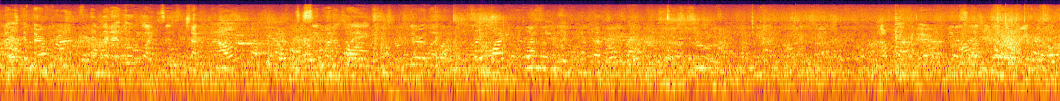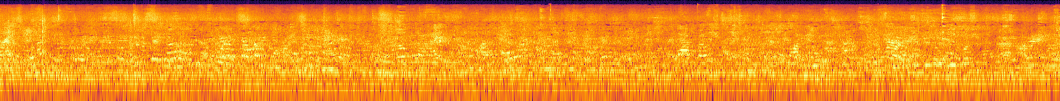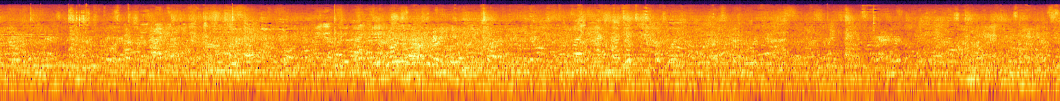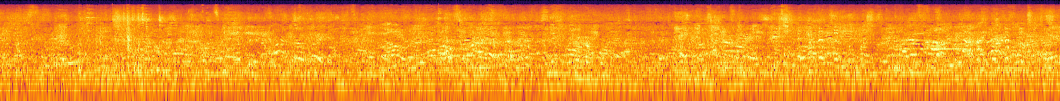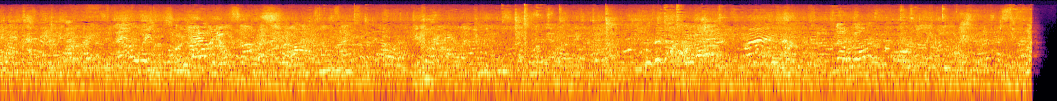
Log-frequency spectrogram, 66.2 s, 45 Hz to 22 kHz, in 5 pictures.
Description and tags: Light cafeteria chatter recorded in the Oglethorpe dining hall at the University of Georgia using a Roland R-09.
